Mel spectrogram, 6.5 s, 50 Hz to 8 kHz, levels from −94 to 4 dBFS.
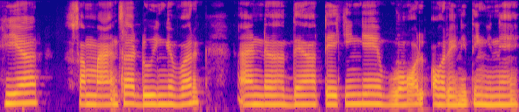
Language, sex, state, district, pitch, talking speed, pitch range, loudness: English, female, Punjab, Kapurthala, 195 Hz, 155 wpm, 190-205 Hz, -15 LUFS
